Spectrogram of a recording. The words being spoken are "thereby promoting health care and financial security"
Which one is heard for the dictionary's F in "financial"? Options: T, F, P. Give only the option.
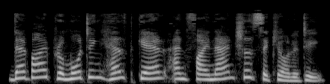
F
